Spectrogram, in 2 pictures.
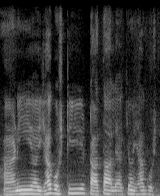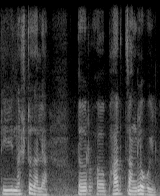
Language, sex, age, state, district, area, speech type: Marathi, male, 30-45, Maharashtra, Ahmednagar, urban, spontaneous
